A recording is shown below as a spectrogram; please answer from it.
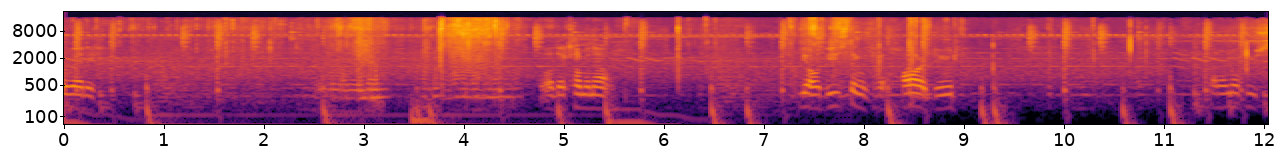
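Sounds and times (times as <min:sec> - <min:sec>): twigs clicking being poked: 0:00.0 - 0:04.6, 0:05.6 - 0:06.5, 0:07.2 - 0:08.9, 0:10.2 - 0:11.0
hornets buzzing: 0:00.0 - 0:12.0.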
